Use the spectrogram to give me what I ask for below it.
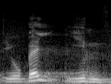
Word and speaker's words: يبين: الآن نطقتها أفضل من الأول حيث أنك شددت الياء يبين نلاحظ تشديد الياء هنا نعم أحسنت لعلكم تتفكرون.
